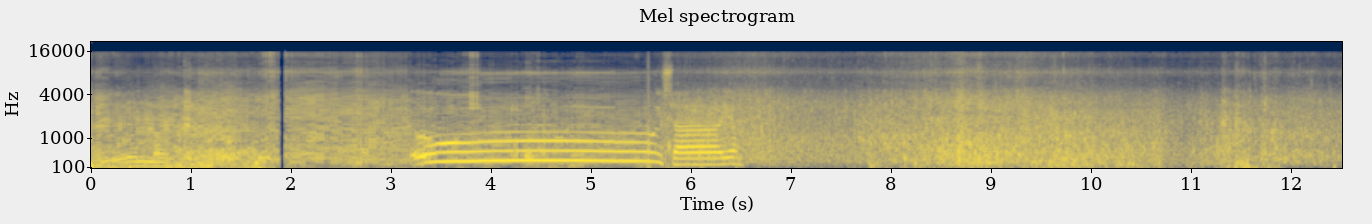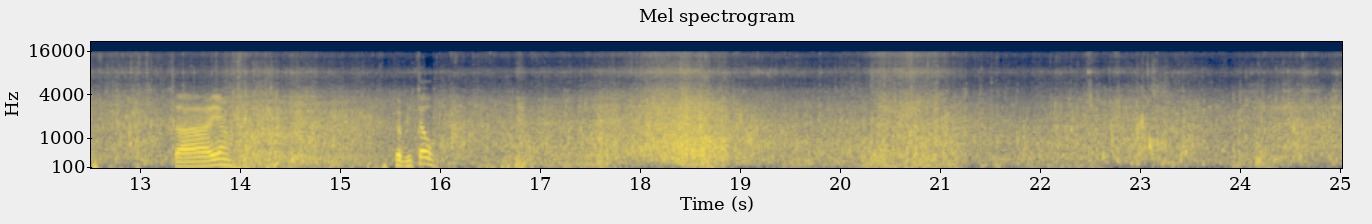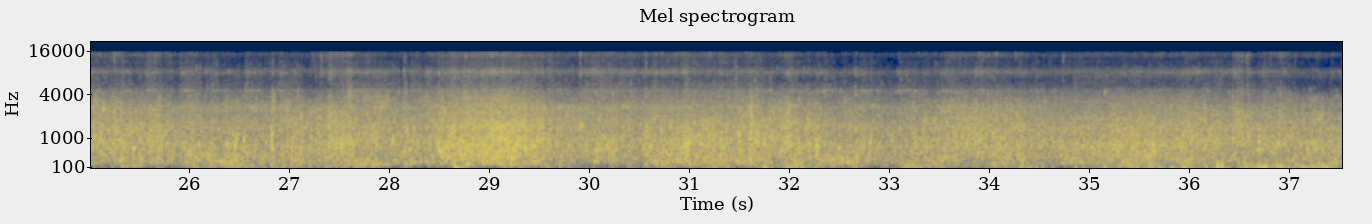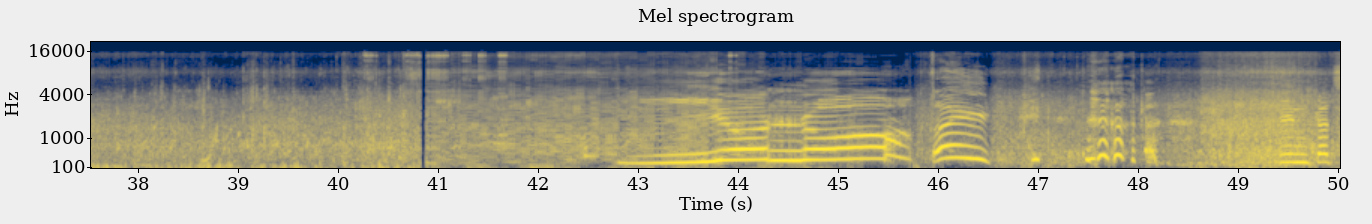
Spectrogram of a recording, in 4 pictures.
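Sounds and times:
wind buffeting microphone: 0:00.0 - 0:03.2, 0:07.8 - 0:13.0, 0:16.3 - 0:18.9, 0:31.4 - 0:42.9
sea waves washing over rocks: 0:00.0 - 0:50.0.

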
